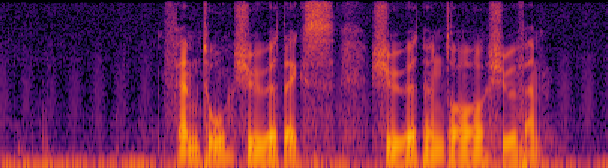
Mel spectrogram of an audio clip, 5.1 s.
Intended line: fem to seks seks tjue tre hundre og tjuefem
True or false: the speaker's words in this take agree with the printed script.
false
